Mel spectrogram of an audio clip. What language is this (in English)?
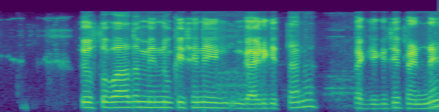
Punjabi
